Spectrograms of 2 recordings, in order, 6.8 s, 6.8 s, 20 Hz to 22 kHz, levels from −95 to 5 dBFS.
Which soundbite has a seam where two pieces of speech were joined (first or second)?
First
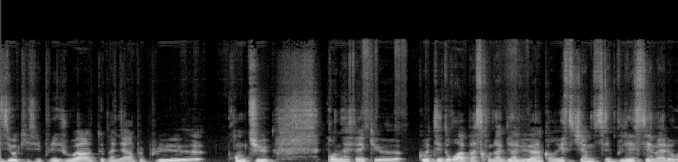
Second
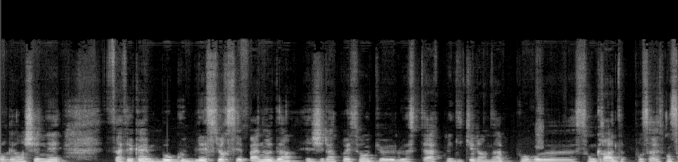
first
